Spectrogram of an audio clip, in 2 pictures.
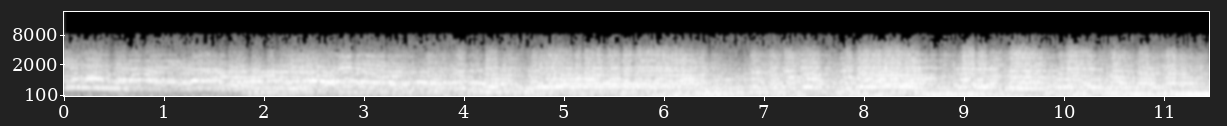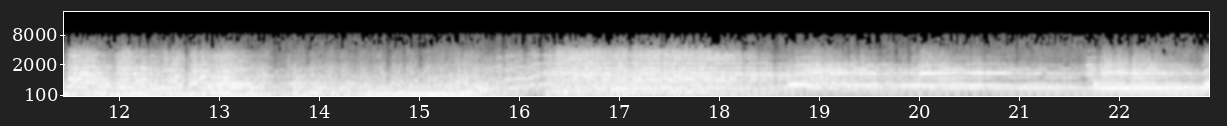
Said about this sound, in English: Christmas week of 1812, the bells of Moscow, 40 times 40 churches and cathedrals, ring out the hours heralding the birth time of the Prince of Peace.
